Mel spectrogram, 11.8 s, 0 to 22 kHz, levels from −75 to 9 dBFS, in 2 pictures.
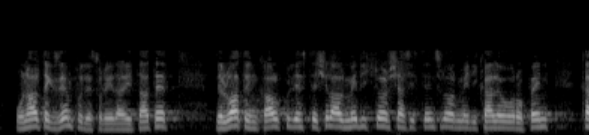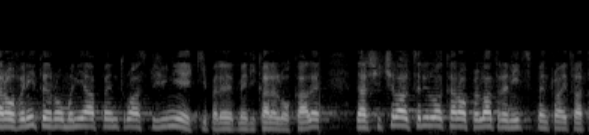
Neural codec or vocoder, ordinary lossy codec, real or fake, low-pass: none; none; real; 5.4 kHz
